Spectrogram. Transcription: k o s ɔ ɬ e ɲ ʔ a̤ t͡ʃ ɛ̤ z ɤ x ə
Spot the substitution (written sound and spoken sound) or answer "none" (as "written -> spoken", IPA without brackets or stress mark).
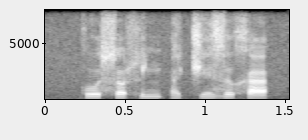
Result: ə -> a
